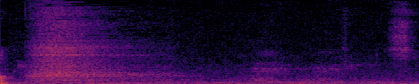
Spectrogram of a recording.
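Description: A short breath taken close to a microphone, fading out within about a second, then near silence with faint room tone.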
